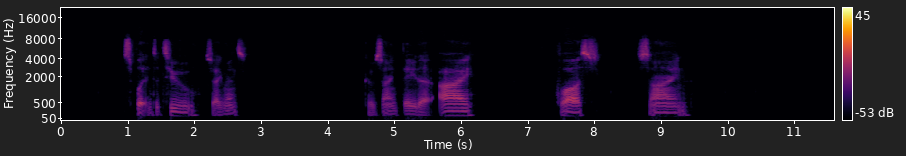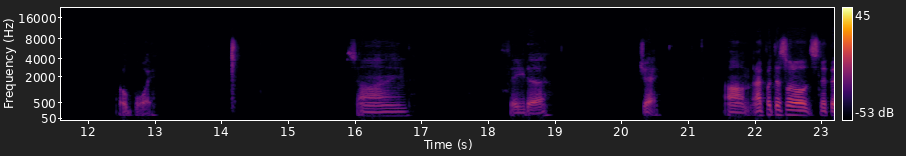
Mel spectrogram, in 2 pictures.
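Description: A young man talks calmly into a close microphone, in short phrases with pauses.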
